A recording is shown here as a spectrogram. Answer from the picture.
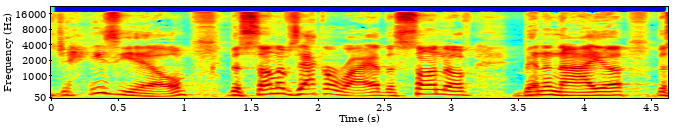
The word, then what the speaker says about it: Jahaziel: This man, Jahaziel, some would pronounce his name Yahaziel.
